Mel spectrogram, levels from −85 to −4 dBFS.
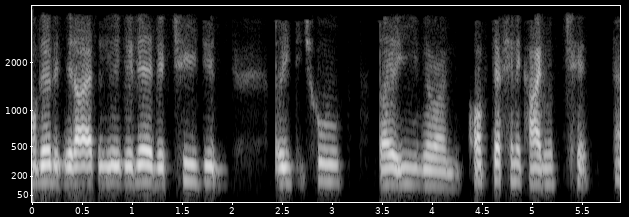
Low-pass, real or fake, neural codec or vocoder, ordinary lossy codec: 3.6 kHz; fake; codec, 16 kHz, 0.5 kbps, FunCodec, trained on Chinese and English, 25 frames a second; MP3, 32 kbps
